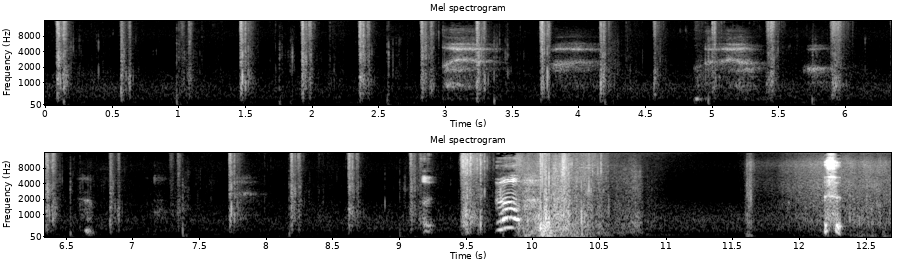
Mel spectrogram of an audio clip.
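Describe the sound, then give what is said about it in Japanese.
Steady, brisk footsteps tap along in a regular rhythm, then break into a louder scuffle of shuffling and scraping as someone stumbles, followed by a sharp thud and quieter rustling. “すまぬ。つまずいてしもうた。”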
